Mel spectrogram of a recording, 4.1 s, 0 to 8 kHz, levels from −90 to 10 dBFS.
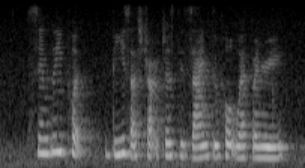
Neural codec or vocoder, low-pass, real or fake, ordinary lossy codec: none; 7.2 kHz; real; MP3, 64 kbps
